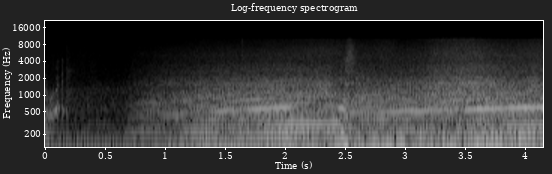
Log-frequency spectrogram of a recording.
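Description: The Ringbrothers' 1948 Cadillac coupe, running on ATS-V twin-turbo V6 running gear, accelerating onto the freeway. The engine note swells in after a quiet first second and climbs in pitch. It dips briefly about two and a half seconds in, as at an upshift, then climbs again over road noise.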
